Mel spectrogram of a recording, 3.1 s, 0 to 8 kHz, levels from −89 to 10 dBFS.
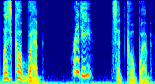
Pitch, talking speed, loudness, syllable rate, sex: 150 Hz, 95 wpm, -19 LUFS, 4.4 syllables/s, male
